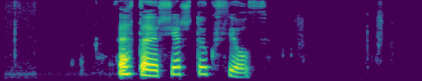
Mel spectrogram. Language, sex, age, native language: Icelandic, female, 50-59, Icelandic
